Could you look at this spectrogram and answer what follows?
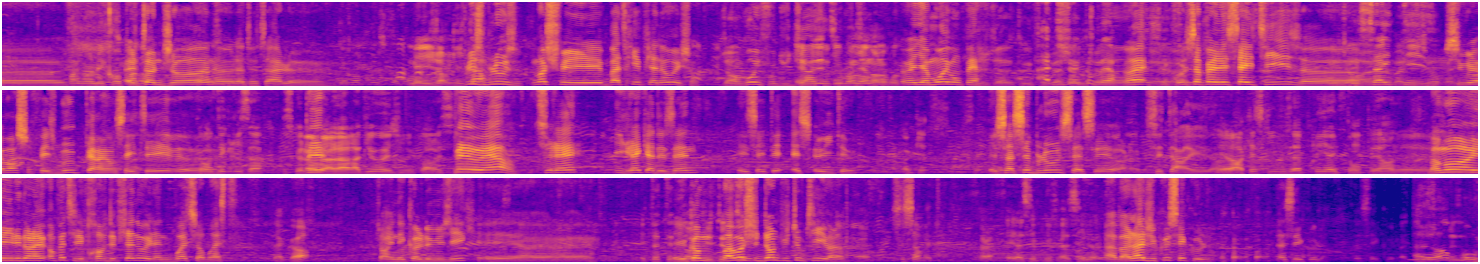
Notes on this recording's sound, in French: Lors du festival Ilophone de septembre 2022, l'équipe de radio Pikez s'est déplacée pour y capter l'ambiance et y faire des rencontres. Artistes, bénévoles, festivalier.ère.s et habitant.e.s de Ouessant se retrouvent tour à tour aux micros.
